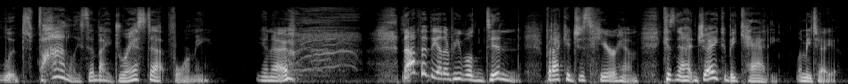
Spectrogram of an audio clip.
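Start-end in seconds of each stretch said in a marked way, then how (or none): 0.0-2.1 put-on lively, swooping southern accent. Imagining Jay's reaction to a dressed-up guest: southern accent. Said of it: "in a southern accent".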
